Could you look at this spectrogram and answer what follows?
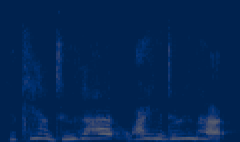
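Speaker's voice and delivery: whisper-like put-down from your own doubts; nagging inner voice. Retold or imitated. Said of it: "negative little voice in your head".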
